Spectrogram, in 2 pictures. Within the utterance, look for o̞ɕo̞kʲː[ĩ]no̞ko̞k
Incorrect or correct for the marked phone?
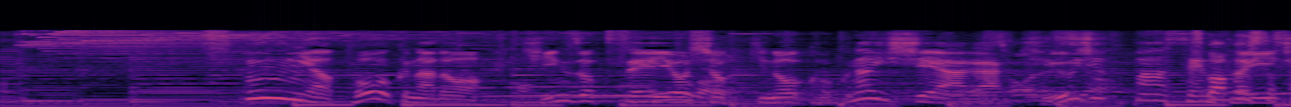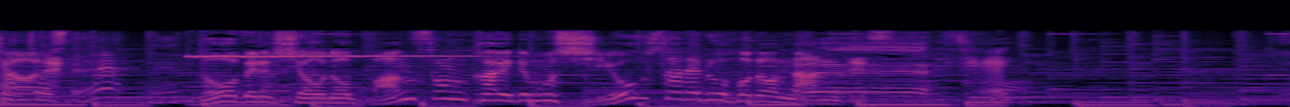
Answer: incorrect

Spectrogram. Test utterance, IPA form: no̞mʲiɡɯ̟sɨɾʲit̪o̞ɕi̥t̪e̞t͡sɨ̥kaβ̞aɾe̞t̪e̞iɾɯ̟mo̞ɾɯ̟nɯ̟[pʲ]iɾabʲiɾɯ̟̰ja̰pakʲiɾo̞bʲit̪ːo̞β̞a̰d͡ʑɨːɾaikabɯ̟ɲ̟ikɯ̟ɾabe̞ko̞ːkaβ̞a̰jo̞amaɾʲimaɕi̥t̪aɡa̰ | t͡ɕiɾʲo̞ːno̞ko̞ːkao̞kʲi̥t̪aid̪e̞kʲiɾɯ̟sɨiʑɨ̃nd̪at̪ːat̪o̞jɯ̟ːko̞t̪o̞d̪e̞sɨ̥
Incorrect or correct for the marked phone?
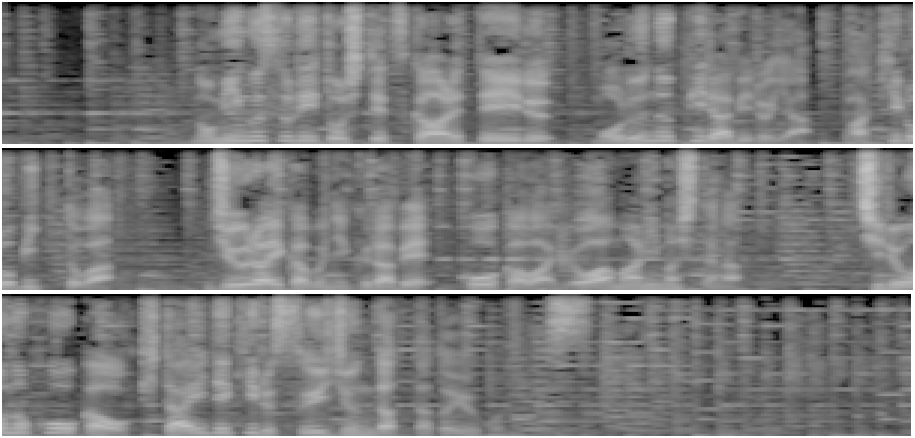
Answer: correct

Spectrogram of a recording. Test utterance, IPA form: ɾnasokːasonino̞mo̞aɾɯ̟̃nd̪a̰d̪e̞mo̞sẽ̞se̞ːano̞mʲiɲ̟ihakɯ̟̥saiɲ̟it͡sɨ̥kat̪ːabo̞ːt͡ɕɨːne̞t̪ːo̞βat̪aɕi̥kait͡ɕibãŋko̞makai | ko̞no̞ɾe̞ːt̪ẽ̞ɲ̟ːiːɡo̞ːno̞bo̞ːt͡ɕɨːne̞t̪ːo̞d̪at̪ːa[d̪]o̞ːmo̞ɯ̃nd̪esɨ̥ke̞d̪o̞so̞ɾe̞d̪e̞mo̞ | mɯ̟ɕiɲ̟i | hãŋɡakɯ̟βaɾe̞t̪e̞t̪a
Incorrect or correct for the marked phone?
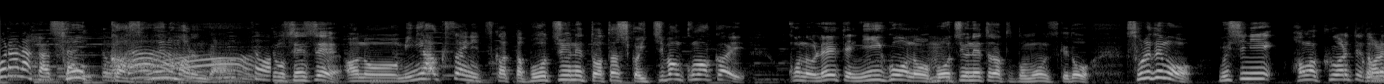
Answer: incorrect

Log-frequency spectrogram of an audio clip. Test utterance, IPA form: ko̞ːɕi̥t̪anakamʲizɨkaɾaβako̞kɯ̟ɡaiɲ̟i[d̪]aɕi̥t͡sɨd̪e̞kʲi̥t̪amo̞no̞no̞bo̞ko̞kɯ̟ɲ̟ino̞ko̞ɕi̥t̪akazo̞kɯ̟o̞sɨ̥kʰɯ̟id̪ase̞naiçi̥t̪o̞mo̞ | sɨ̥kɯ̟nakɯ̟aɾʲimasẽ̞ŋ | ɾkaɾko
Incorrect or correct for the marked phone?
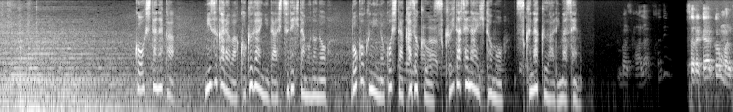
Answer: correct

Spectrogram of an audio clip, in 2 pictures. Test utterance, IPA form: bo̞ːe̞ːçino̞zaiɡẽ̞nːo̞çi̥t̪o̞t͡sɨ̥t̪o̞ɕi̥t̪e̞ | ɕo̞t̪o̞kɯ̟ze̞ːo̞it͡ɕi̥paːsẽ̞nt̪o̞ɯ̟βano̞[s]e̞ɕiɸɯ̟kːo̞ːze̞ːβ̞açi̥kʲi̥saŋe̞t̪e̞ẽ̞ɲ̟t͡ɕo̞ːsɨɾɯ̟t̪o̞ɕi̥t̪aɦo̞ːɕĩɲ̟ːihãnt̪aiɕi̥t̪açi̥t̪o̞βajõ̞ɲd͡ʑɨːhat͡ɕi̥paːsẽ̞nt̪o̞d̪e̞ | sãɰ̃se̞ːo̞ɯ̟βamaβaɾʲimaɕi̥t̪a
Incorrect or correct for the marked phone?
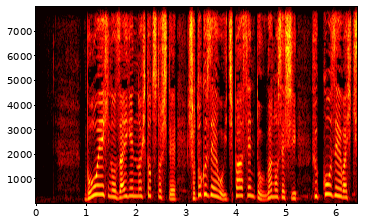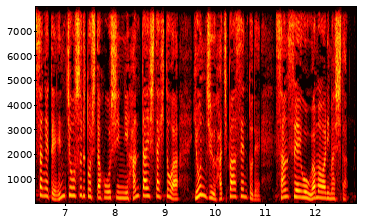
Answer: correct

